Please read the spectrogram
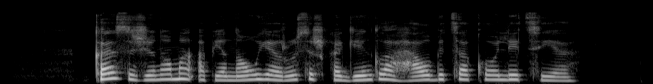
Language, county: Lithuanian, Šiauliai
